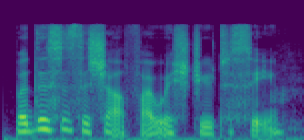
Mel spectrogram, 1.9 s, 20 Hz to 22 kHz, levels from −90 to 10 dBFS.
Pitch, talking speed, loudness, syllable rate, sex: 190 Hz, 315 wpm, -19 LUFS, 6.3 syllables/s, female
